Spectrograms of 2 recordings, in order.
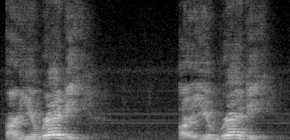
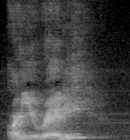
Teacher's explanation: I am not contracting the core muscles on R or U or D, only on RE, which is the big sound in the big word.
